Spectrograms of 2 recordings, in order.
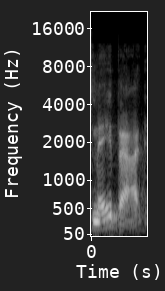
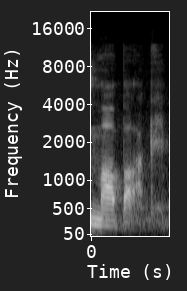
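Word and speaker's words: Maybach: So I I was saying, hey man, that's a nice Maybback. And he's like, it's pronounced Mabach.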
